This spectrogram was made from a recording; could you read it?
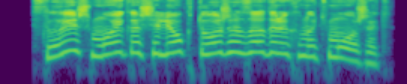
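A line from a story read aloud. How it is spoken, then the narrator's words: Bark. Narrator (Russian): рявкнул Павел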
